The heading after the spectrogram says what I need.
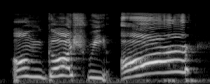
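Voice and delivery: high, loud rising disbelief; shocked scream. Acted. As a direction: gasp it out in shock. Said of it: "screamed Starpaw".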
